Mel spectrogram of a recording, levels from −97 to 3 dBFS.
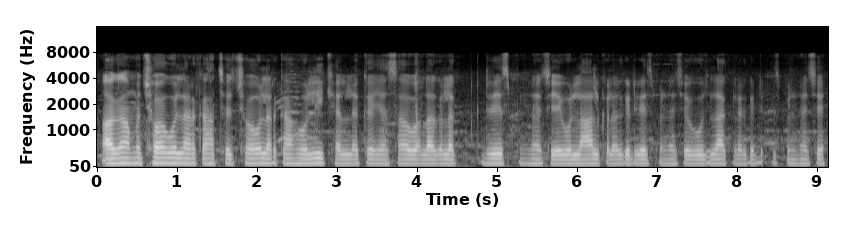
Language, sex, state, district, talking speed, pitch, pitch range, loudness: Maithili, male, Bihar, Saharsa, 205 wpm, 120 Hz, 120-125 Hz, -22 LUFS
